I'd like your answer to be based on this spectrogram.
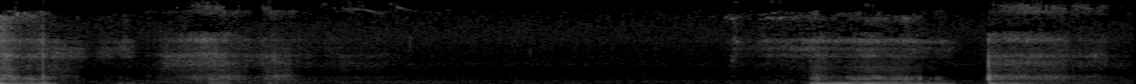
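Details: Sleeping Shih Tzu, a flat-faced dog, makes low, rattling snores in about four bursts with quiet pauses between; snoring.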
